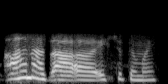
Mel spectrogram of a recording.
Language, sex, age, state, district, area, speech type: Kashmiri, female, 18-30, Jammu and Kashmir, Kupwara, rural, conversation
